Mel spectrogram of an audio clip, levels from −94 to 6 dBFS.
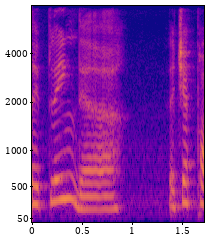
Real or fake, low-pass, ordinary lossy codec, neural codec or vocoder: real; none; none; none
